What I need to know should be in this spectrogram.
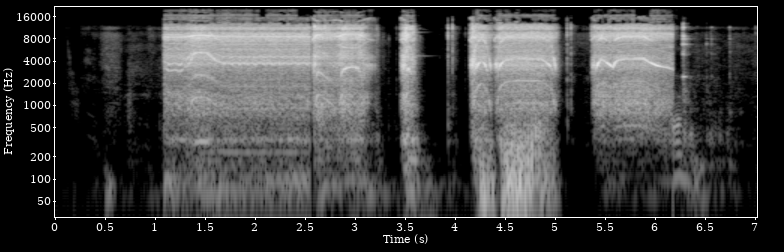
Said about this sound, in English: But first we should drill that out.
